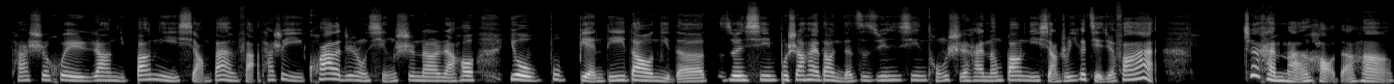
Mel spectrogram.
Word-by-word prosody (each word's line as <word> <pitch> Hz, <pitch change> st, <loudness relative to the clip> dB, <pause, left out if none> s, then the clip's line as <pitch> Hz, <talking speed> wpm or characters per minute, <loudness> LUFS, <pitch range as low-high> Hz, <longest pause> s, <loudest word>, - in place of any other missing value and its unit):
他 195 Hz, +1 st, -3 dB
是 210 Hz, +1 st, -3 dB
会 195 Hz, -4 st, 0 dB
让 190 Hz, 0 st, 0 dB
你 165 Hz, -, -9 dB
帮 215 Hz, +6 st, +1 dB
你 185 Hz, -7 st, -4 dB
想 165 Hz, -2 st, -3 dB
办 200 Hz, -1 st, +1 dB
法， 175 Hz, -, -3 dB
他 -, -, -9 dB
是 230 Hz, +2 st, -4 dB
以 175 Hz, -4 st, -7 dB
夸 245 Hz, +7 st, +4 dB
了 245 Hz, -, +3 dB
这 205 Hz, -1 st, -4 dB
种 185 Hz, -4 st, -2 dB
形 165 Hz, -4 st, -6 dB
式 195 Hz, +2 st, -2 dB
呢， 175 Hz, -2 st, +1 dB
然 160 Hz, -2 st, 0 dB
后 200 Hz, +2 st, +2 dB, 0.3 s
又 215 Hz, -5 st, +6 dB
不 230 Hz, +2 st, -5 dB
贬 155 Hz, -4 st, +1 dB
低 185 Hz, +4 st, -1 dB
到 190 Hz, -3 st, +5 dB
你 160 Hz, -4 st, -5 dB
的 145 Hz, +4 st, 0 dB
自 190 Hz, -, -18 dB
尊 200 Hz, 0 st, +4 dB
心 200 Hz, +1 st, +1 dB
不 210 Hz, +1 st, -1 dB
伤 215 Hz, 0 st, +3 dB
害 215 Hz, -1 st, +3 dB
到 200 Hz, -1 st, +1 dB
你 165 Hz, -, -6 dB
的 145 Hz, +1 st, -3 dB
自尊心， 195 Hz, +3 st, -5 dB
同 185 Hz, 0 st, -6 dB
时 175 Hz, -2 st, -1 dB
还 180 Hz, 0 st, -1 dB
能 180 Hz, +2 st, -3 dB
帮 200 Hz, 0 st, +2 dB
你 180 Hz, 0 st, -4 dB
想 185 Hz, -, -1 dB
出 175 Hz, -, -3 dB
一 190 Hz, -, -4 dB
个 240 Hz, -, +2 dB
解 230 Hz, -, -2 dB
决 145 Hz, +2 st, -4 dB
方 215 Hz, +6 st, +2 dB
案， 290 Hz, +3 st, +5 dB, 0.9 s
这 420 Hz, -1 st, +3 dB
还 225 Hz, -, +4 dB
蛮 160 Hz, -3 st, +1 dB
好 175 Hz, -, 0 dB
的 140 Hz, -, -4 dB
哈。 155 Hz, +1 st, +1 dB
190 Hz, 265 characters per minute, -23 LUFS, 175-205 Hz, 0.9 s, 又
